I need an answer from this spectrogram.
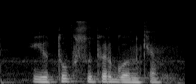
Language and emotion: Russian, neutral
